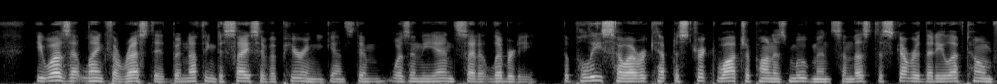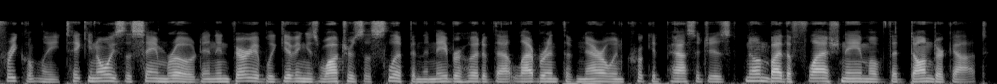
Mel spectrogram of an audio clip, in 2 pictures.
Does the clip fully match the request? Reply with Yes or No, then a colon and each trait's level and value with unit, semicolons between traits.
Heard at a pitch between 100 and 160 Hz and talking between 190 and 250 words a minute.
Yes: low, 135 Hz; average, 200 wpm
